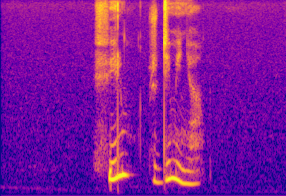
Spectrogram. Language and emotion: Russian, sad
